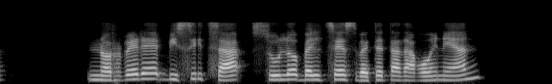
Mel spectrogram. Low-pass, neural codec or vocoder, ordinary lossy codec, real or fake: 7.2 kHz; codec, 16 kHz, about 1 kbps, DyCAST, with the encoder's durations; MP3, 48 kbps; fake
